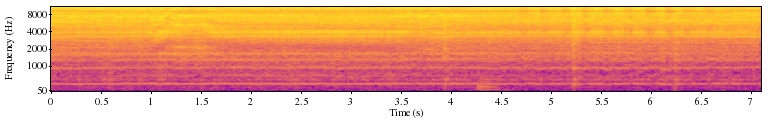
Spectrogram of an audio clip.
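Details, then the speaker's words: Contact-breaker (platina) fish shocker, 1 kg spool, 12/24 V with heavy wiring, loose setting: a steady high electric buzz with an unbroken hiss and no stutter; stable contact vibration. "Nah, ini setting kendor udah getarannya stabil ya."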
